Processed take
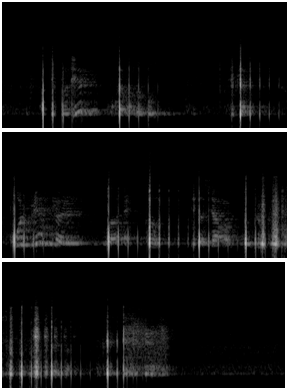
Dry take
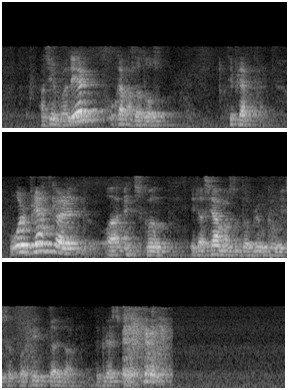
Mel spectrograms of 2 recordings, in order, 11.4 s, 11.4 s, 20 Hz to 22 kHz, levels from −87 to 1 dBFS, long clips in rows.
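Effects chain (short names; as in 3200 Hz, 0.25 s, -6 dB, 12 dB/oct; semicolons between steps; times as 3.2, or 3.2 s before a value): G.711 law mismatch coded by A; rippled Chebyshev high-pass 470 Hz, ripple 6 dB; in parallel at +1.5 dB: upward compressor, threshold -32 dBFS; on the sum: doubler 13 ms -9 dB; gate -29 dBFS, range -44 dB; tilt -3.5 dB/oct; compressor 10:1, threshold -18 dBFS, peak gain reduction 13 dB; flipped gate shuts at -26 dBFS, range -42 dB; on a send: feedback echo 0.128 s, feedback 44%, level -18 dB; on the sum: gain +11.5 dB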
